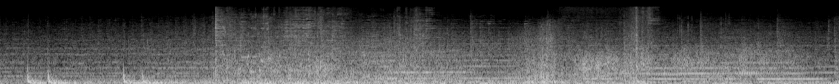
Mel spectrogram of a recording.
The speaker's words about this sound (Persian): ماگرا به همراه وولف از پله های قصر میاد پایین. صدا میشنوه، میسته. بمب به وسط سقف قصر میخوره. کفون محل اصابت بمبا رو به قصر میبینه. سقف قصر ریزش میکنه، دیواراش خراب میشه.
